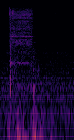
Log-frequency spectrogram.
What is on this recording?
I spray air freshener in the room. Edited to sound mechanical. (Game Development)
